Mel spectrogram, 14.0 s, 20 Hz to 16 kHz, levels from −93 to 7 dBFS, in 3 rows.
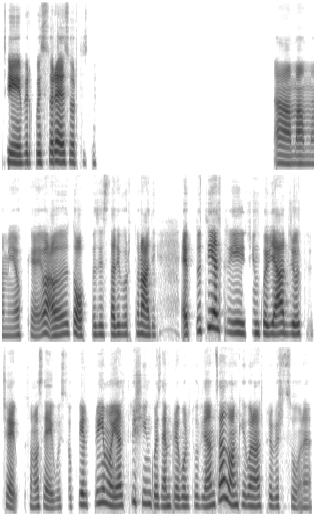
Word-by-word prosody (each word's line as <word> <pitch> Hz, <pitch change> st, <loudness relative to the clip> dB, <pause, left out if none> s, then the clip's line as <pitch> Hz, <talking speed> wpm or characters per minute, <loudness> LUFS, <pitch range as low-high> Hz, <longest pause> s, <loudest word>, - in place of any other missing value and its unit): Sì, 195 Hz, -4 st, +8 dB
per 195 Hz, 0 st, -5 dB
questo 200 Hz, +1 st, -3 dB
resort, 200 Hz, -2 st, +6 dB
sì. 185 Hz, 0 st, -25 dB, 2.7 s
Ah 175 Hz, -2 st, 0 dB
mamma 170 Hz, 0 st, -3 dB
mia, 170 Hz, +1 st, -8 dB
okay. 180 Hz, -4 st, -9 dB
Ah, 195 Hz, -3 st, +2 dB
uhm, 215 Hz, -, -6 dB
top, 170 Hz, -4 st, 0 dB
siete 195 Hz, 0 st, -7 dB
stati 195 Hz, 0 st, -3 dB
fortunati. 200 Hz, -2 st, 0 dB, 0.3 s
E 200 Hz, 0 st, +3 dB
tutti 275 Hz, +6 st, -3 dB
gli -, -, +7 dB
altri 240 Hz, -9 st, +3 dB
5 225 Hz, -2 st, -3 dB
viaggi 210 Hz, +1 st, +4 dB
oltr 210 Hz, +1 st, -5 dB
cioè 185 Hz, -6 st, -1 dB
sono 190 Hz, -1 st, -9 dB
6, 185 Hz, -5 st, -4 dB
questo 185 Hz, +3 st, -20 dB
qui 240 Hz, -, -3 dB
è -, -, +4 dB
il 230 Hz, -, -9 dB
primo, 260 Hz, 0 st, -1 dB
gli 205 Hz, -, +4 dB
altri 220 Hz, +8 st, -2 dB
5 250 Hz, -5 st, -7 dB
sempre 205 Hz, 0 st, -5 dB
col 200 Hz, 0 st, -7 dB
tuo 215 Hz, +2 st, -13 dB
fidanzato 220 Hz, -, +1 dB
o -, -, +3 dB
anche 225 Hz, 0 st, -2 dB
con 210 Hz, -1 st, -2 dB
altre 200 Hz, +1 st, -4 dB
persone? 185 Hz, -2 st, -14 dB
200 Hz, 180 wpm, -22 LUFS, 190-220 Hz, 2.7 s, Sì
